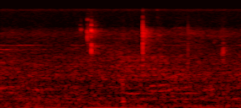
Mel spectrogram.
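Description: Faint, close-miked mouth sounds of chewing soft flatbread and curry: a few sharp, wet clicks, the clearest about a second in.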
